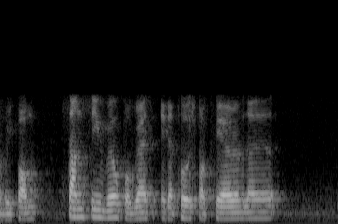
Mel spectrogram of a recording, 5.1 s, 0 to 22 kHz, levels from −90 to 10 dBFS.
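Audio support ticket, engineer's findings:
Lost AMR speech frames, 2.48 to 2.52 s: brief dip or warble, not a hard gap or click. Decoder concealment replayed last good pitch and vocal tract settings at falling gain, which fits a single 20 ms frame failing its checksum. Narrowband AMR, 4 kHz ceiling.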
